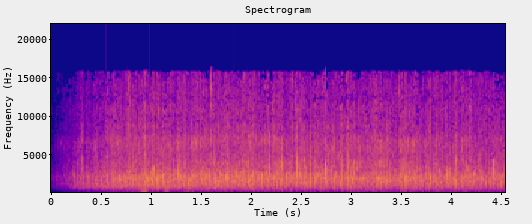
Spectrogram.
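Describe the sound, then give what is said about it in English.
An audience breaks into applause welcoming a novelist guest to the Writer's Block, a dense, steady wash of clapping that swells quickly and holds at a loud, even level throughout, with a few faint voices mixed in early on. “We gave you the applause.”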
